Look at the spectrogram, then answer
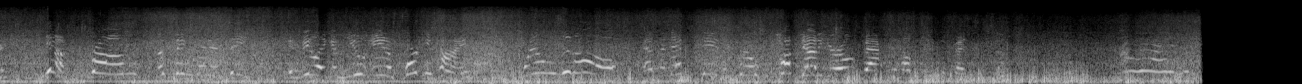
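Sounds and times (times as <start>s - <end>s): surf: 0.0s - 12.0s
wind rumbling on microphone: 0.0s - 12.0s
high-pitched voices talking: 0.5s - 9.7s.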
